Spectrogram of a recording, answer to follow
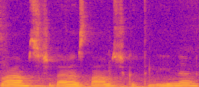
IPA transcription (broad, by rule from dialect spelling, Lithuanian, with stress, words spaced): ˈnɐms t͡ʃʲɪ ˈdɐ ˈʋʲiɛns ˈnɐms ˈt͡ʃʲɪ kɐtʲɪˈlʲiːnʲɛ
